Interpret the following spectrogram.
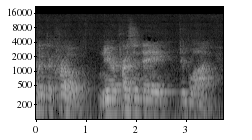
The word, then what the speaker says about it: Dubois: the chrome near present-day Dubois I guess the American pronunciation is boys and then from there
